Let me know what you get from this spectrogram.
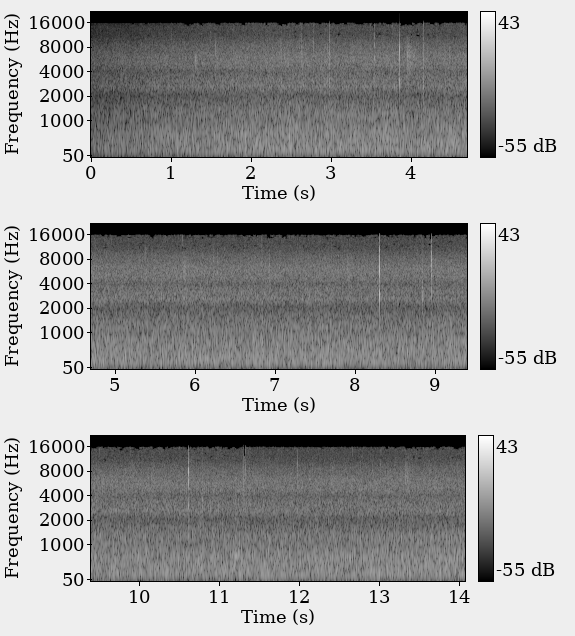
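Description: Steady rain hissing, with a few sharp drips ticking here and there.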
